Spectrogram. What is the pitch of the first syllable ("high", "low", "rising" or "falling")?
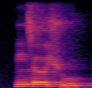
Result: high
